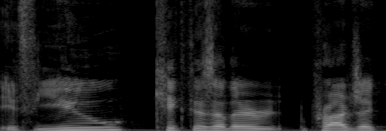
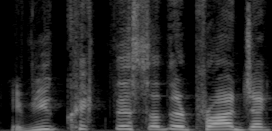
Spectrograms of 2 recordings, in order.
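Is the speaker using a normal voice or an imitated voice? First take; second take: normal; imitated. First: It is said in the speaker's normal voice. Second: It is said in a put-on imitated voice.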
